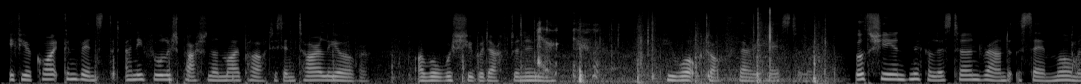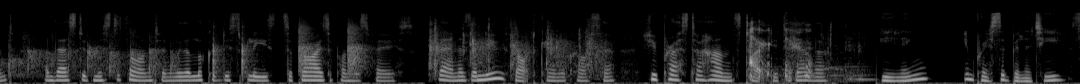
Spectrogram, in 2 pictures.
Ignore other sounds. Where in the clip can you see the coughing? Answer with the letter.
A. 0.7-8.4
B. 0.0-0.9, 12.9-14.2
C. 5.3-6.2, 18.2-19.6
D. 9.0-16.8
C.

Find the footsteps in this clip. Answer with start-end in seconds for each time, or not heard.
0.7-8.4.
